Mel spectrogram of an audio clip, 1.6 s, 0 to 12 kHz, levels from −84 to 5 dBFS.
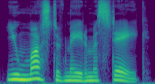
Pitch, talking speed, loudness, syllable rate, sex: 170 Hz, 230 wpm, -17 LUFS, 5.7 syllables/s, female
